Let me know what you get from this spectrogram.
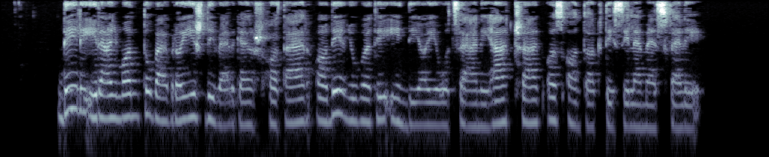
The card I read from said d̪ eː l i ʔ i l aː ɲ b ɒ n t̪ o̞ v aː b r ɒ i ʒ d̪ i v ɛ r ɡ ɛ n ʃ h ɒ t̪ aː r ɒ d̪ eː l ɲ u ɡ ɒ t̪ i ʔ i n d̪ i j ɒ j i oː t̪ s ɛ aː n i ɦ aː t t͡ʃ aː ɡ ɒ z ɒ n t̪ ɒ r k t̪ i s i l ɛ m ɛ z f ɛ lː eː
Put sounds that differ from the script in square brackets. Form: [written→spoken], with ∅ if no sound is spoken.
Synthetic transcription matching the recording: d̪ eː l i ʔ i [l→ɾ] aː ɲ b ɒ n t̪ o̞ v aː b r ɒ i ʒ d̪ i v ɛ r ɡ ɛ n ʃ h ɒ t̪ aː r ɒ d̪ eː l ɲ u ɡ ɒ t̪ i ʔ i n d̪ i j ɒ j i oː t̪ s ɛ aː n i ɦ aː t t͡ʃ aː ɡ ɒ z ɒ n t̪ ɒ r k t̪ i s i l ɛ m ɛ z f ɛ [lː→l] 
